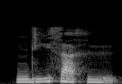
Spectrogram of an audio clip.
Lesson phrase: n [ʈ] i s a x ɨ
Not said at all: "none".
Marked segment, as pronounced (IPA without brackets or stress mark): d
